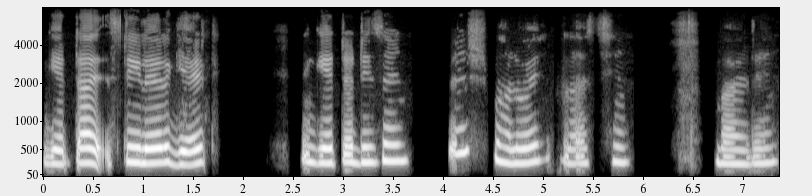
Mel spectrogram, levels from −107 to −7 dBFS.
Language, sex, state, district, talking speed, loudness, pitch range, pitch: Bengali, female, West Bengal, Malda, 90 wpm, -17 LUFS, 255-280 Hz, 265 Hz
